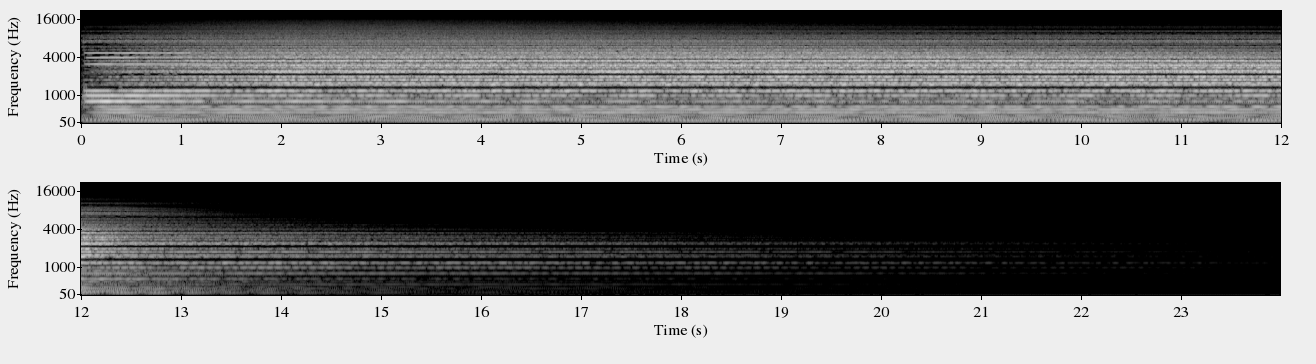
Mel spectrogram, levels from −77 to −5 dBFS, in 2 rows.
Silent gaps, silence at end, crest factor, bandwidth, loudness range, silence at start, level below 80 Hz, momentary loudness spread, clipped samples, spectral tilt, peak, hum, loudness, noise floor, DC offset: none; 8.25 s; 18 dB; 16 kHz; 16 LU; 0 s; -64 dBFS; 17 LU; under 0.1%; -1 dB/octave; -2 dBFS; 50 Hz at -50 dBFS; -14 LUFS; -72 dBFS; under 0.1%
